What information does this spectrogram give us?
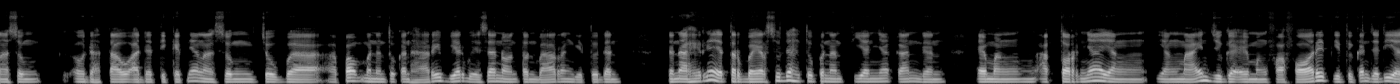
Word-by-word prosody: langsung 120 +1 -2 0.3
udah 120 -4 -3
tahu 120 0 +2
ada 115 0 -1
tiketnya, 120 +8 -3
langsung 120 -1 -1
coba 115 -1 +1
apa, 155 +7 +2
menentukan 125 -2 -2
hari 110 +9 0
biar 145 +3 +2
bisa 125 +2 0
nonton 120 -3 -1
bareng 115 +3 -2
gitu 115 +1 -3
dan 115 0 -2 0.4
dan 130 +1 0
akhirnya 140 +10 +4
ya - - +1
terbayar 125 -2 +3
sudah 175 +7 +2
itu 145 -2 -3
penantiannya 135 0 -1
kan, 130 +1 -2
dan 115 -1 -3 0.3
emang 125 -1 +1
aktornya 135 +6 +2
yang 115 -5 0 0.2
yang 120 -1 -1
main 140 +10 +3
juga 130 -6 +1
emang 115 -1 -1
favorit 115 +9 +3
gitu 125 -1 -3
kan, 145 +4 -1
jadi 130 +1 +2
125 Hz, 155 wpm, -23 LUFS, 115-135 Hz, 0.4 s, akhirnya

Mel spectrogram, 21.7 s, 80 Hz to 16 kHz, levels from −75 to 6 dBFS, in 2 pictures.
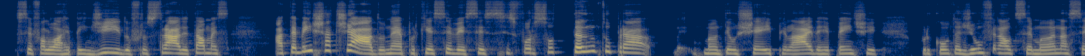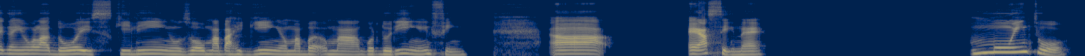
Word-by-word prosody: Você 225 - -6
falou 205 -1 0
arrependido, 195 +3 -1
frustrado 220 +2 +5
e - - -3
tal, 230 +3 +4
mas 220 - -5 0.4
até 225 +5 +2
bem 315 +7 +2
chateado, 345 - +6
né. 215 0 +2
Porque, 210 +1 -4
você 225 +3 -3
vê, 205 -2 +1
você 215 +3 -3
se 215 +2 -10
esforçou 240 +4 -5 0.2
tanto 310 +2 +4
pra 255 -5 +1 0.5
manter 205 0 -2
o 205 - -2
shape 210 0 -3
lá 200 +2 +5
e, - - -3
de 200 - -4
repente, 200 +1 -5 0.4
por 200 - -7
conta 210 +1 -3
de 195 +3 -2
1 245 - -3
final 230 -2 -2
de 215 - -13
semana, 210 +2 -2
cê 215 0 -5
ganhou 195 0 -4
lá 190 -1 +2
2 185 +1 -2
quilinhos 185 -2 -5
ou 180 -1 0
uma 180 -1 -1
barriguinha, 175 +1 -2
uma 170 0 -3
ba 170 0 -5
uma 170 -2 -2
gordurinha, 175 +3 -4
enfim, 165 -6 -10 0.8
ah 195 0 +4 0.8
É 190 0 +8
assim, 190 -6 +1
né? 165 +1 -2 2.1
Muito. 265 - 0
200 Hz, 140 wpm, -22 LUFS, 185-220 Hz, 2.1 s, É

